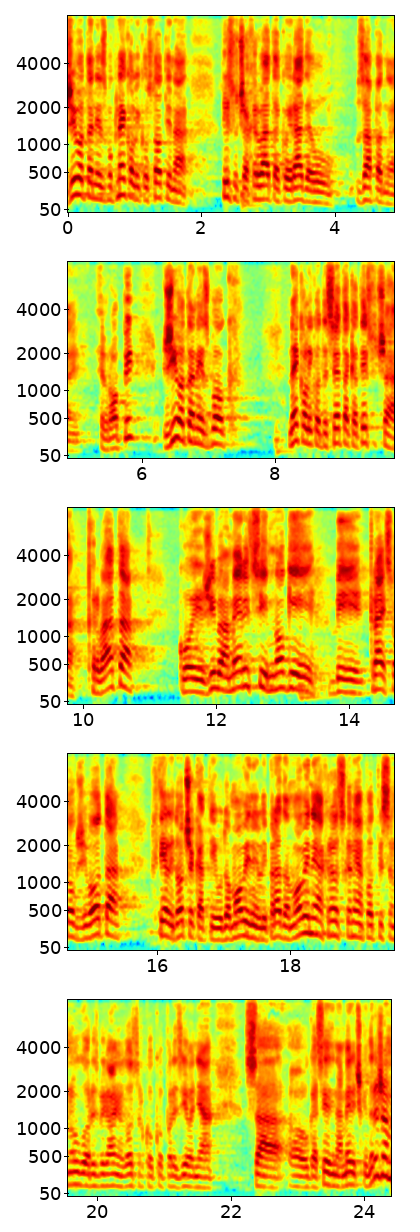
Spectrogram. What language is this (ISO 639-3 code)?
hrv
